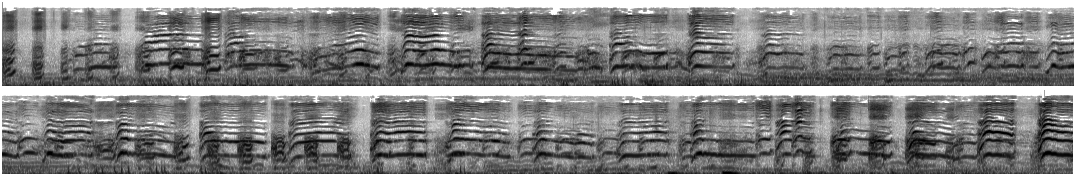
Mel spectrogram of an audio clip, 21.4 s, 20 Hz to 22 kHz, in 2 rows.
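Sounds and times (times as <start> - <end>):
low murmurs: 0.0 - 21.4
ten-day-old puppies whimpering and squealing: 0.0 - 21.4
soft shuffling: 0.1 - 21.1.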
